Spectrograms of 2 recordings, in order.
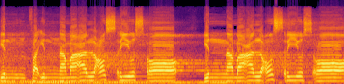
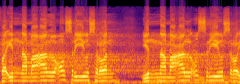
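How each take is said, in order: First: The first phrase ends in a long vowel, then a break. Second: The first phrase ends in -n, then a breath. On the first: The speaker calls it right. "kalau diputus harus di majiwad" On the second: The speaker calls it wrong. "itu salah bacaannya. Ka- diputus napas"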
